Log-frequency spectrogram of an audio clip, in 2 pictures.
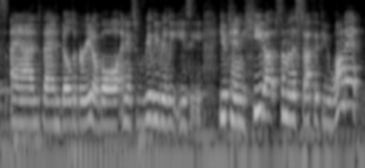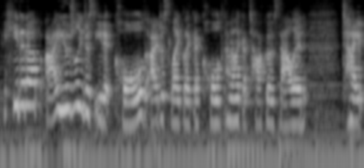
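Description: Her delivery comes at a fairly quick pace, and her intonation is lively. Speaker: cooking vlogger. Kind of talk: tutorial. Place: kitchen. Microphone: camera far.

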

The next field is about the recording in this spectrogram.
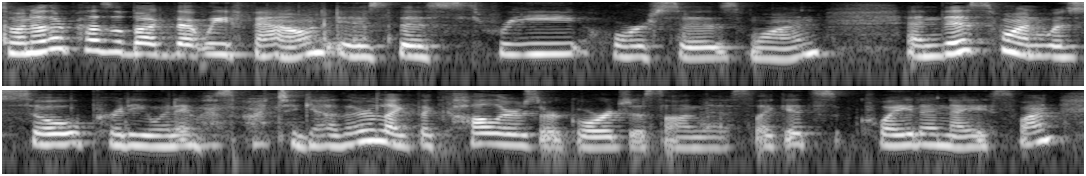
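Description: A woman with a fairly high pitch speaks at a moderate pace with hardly any pauses. Her loudness swings widely, while her pitch varies in an ordinary way. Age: 40s. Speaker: haul video creator. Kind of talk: casual product haul talk to camera. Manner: chatty, casual. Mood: enthusiastic, friendly. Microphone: phone near.

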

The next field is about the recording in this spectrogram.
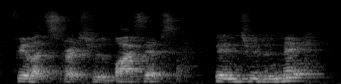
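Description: A man talks at a moderate pace, his pitch varying in an ordinary way, with audible room echo around him. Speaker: fitness instructor. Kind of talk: tutorial. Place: home room.

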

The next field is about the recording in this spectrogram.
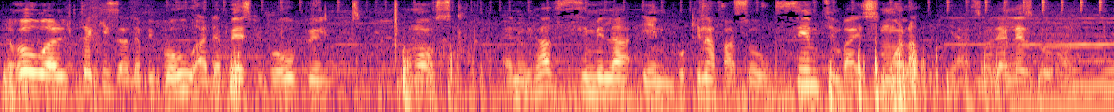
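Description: There is music in the background. The talking proceeds at a fairly quick pace. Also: man. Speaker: tour guide. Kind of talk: tour guide explanation. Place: street.

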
